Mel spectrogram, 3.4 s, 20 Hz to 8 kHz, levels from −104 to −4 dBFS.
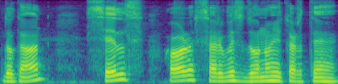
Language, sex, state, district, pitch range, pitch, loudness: Hindi, male, West Bengal, Alipurduar, 130-150 Hz, 140 Hz, -16 LUFS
